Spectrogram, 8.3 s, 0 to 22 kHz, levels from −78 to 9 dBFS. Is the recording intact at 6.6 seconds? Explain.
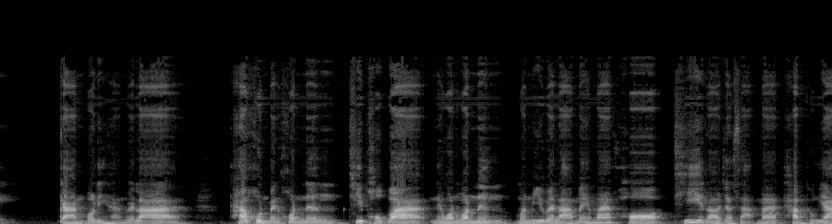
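No. At 6.6 seconds, as throughout the speech, a gritty, inharmonic fizz rides on the louder and brighter sounds, sitting roughly 25 dB below the signal. This is crude rate conversion: the sample rate was raised without a proper filter, apparently by repeating the nearest existing sample. The pattern fits a conversion from 32 kHz to 44.1 kHz. The irregular repeats leave an error that tracks the signal and adds shifted, inharmonic copies of the voice.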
